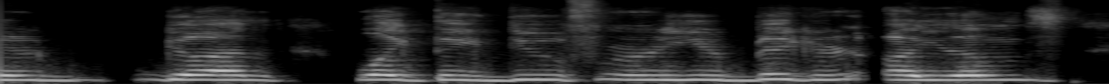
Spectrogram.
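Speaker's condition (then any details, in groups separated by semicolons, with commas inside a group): Cerebral palsy; speech impairment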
